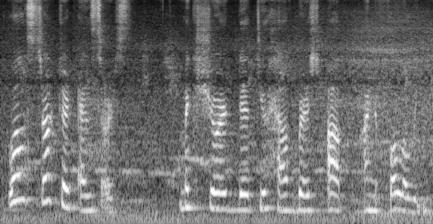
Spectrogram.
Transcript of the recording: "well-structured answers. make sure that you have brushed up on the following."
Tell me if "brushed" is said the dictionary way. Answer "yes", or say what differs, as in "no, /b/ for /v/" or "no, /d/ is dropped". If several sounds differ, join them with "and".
no, /s/ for /ʃ/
